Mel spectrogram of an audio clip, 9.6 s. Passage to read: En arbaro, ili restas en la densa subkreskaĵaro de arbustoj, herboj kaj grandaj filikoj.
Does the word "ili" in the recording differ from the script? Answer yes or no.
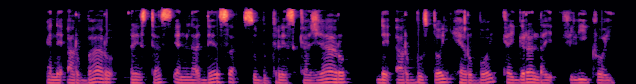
yes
